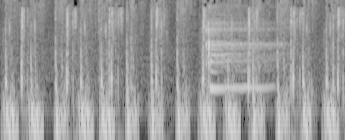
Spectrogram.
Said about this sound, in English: I hear feet. Maybe it's nothing though.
